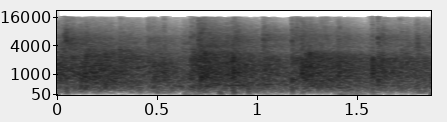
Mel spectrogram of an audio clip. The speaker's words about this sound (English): Why don't you clap for Jesus and stand to your feet.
